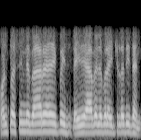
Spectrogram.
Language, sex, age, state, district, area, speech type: Malayalam, male, 18-30, Kerala, Kasaragod, rural, conversation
